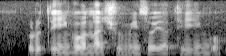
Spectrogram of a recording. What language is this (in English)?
Venda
